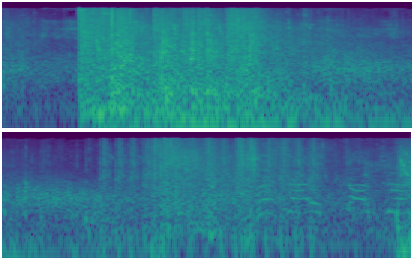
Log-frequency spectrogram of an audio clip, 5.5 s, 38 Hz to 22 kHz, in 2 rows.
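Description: A minigun roars in Modern Warfare 2 on the Skidrow map, bursting in suddenly after half a second and holding as a loud, dense, continuous stream of fire to the end, with some talk over it.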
